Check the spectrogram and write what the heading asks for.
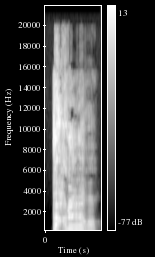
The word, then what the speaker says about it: Parler: petit peu revenir c'est parleur je vais j'ai décidé de le prononcer comme ça maintenant à l'américaine parleur qui est cette plateforme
